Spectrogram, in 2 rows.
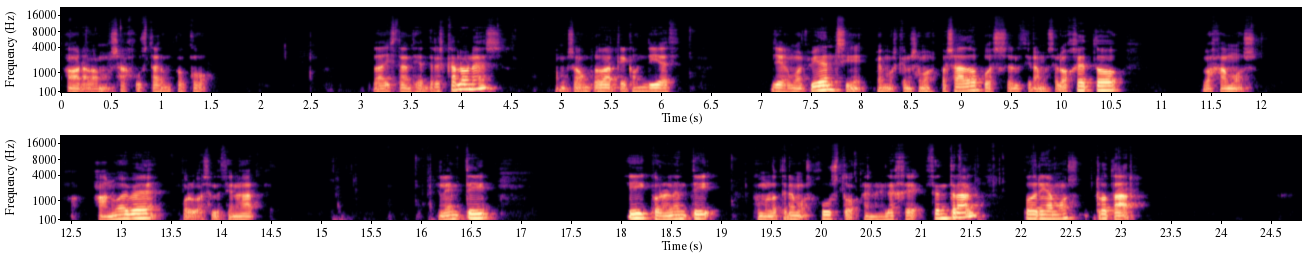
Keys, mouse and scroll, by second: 0.1 shift+middle click, 0.4 scroll down 1, 0.5 g, 4.7 middle click, 9.6 click, 13.6 alt+z, 14.4 click, 15.2 alt+z, 15.7 middle click, 16.1 alt+z, 16.4 middle click, 22.1 alt+z, 22.3 middle click, 22.7 r.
